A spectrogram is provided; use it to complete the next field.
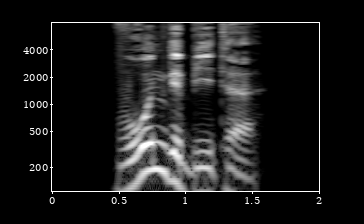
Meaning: nominative/accusative/genitive plural of Wohngebiet
- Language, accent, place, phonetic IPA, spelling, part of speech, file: German, Germany, Berlin, [ˈvoːnɡəˌbiːtə], Wohngebiete, noun, De-Wohngebiete.ogg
